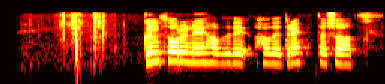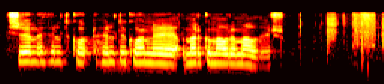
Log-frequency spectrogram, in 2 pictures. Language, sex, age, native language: Icelandic, male, 13, Icelandic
